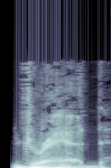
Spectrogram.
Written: dreadness

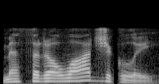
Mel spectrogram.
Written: methodologically

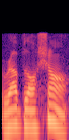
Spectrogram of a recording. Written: Reblochon

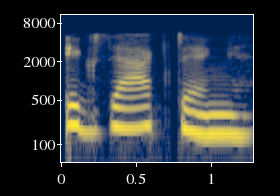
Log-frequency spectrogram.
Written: exacting

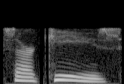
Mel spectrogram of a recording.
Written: Sarkese

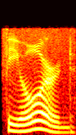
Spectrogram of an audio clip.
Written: fjord

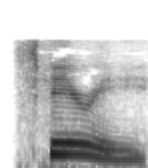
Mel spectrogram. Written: sphery

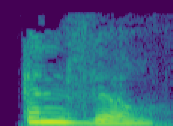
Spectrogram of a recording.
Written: Endville

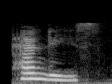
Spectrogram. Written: handies

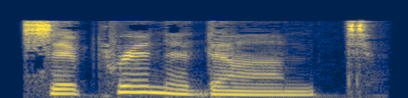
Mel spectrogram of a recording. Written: cyprinodont

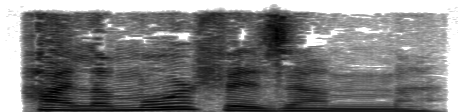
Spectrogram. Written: hylomorphism

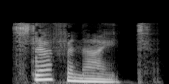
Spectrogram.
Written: stephanite

